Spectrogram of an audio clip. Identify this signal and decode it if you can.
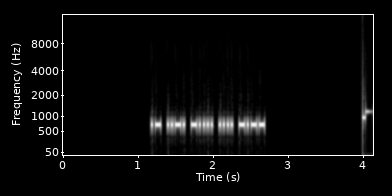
Morse code, heard as a keyed tone, about 41 wpm, 700 Hz. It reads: AF6HY
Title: USA Call Signs - 3x Character Spacing - 45wpm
